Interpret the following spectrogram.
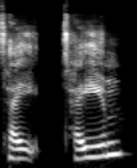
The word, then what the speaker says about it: tayammum: Tayyim. If you Tayammum.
